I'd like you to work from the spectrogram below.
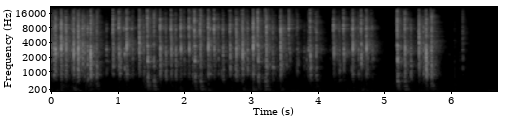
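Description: Keys on a computer keyboard are typed in quick, uneven bursts of crisp clicks, close and fairly quiet, stopping briefly before a final few taps, with no voices.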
